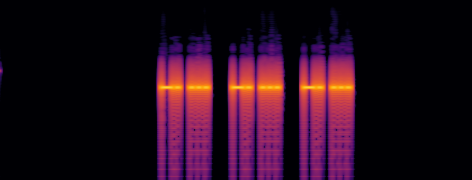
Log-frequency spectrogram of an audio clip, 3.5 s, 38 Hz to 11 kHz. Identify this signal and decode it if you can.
Morse code, heard as a keyed tone, about 44 wpm, 700 Hz. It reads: NS NS NS
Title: Canadian Provinces and Territories - Repeated 3x - 45wpm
